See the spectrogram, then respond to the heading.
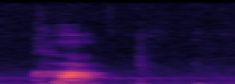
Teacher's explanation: May konting, or aspirated lang siya. May konting hangin ka lang na ilalabas. Konti lang.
